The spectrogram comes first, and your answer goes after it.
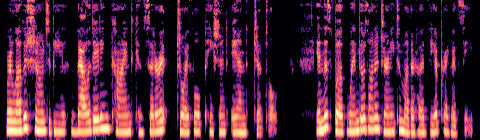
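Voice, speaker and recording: Soft-spoken and somewhat breathy, a woman talks at a moderate pace and medium pitch with ordinary pitch variation, in a dry, close sound with no echo. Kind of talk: audiobook reading.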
